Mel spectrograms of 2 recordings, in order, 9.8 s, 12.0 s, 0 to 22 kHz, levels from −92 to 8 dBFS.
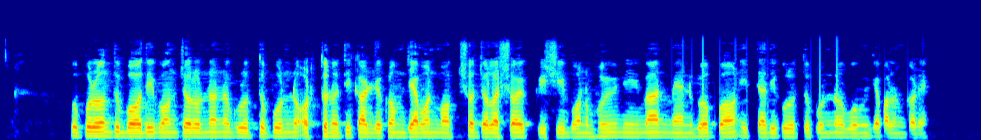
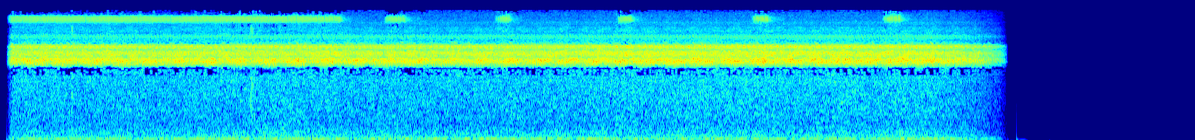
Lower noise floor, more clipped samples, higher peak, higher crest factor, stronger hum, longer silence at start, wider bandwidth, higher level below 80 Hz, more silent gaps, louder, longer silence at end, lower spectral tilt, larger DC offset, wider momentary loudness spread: first, -71 dBFS vs -49 dBFS; neither; about the same, -4 dBFS vs -4 dBFS; about the same, 20 dB vs 16 dB; neither; first, 0.7 s vs 0.05 s; second, 6.8 kHz vs 16.5 kHz; second, -64 dBFS vs -48 dBFS; neither; second, -23 LUFS vs -16 LUFS; second, 0.55 s vs 1.9 s; first, -7.5 dB/octave vs 2.5 dB/octave; neither; first, 9 LU vs 2 LU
